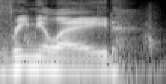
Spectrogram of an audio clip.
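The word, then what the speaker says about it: remoulade: Rambutan made me think of Remulade. That's what it was called. Google agreed with me. That's how you pronounce it.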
